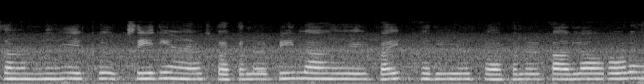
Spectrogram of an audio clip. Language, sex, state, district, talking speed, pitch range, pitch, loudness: Hindi, female, Rajasthan, Bikaner, 160 wpm, 245-265 Hz, 255 Hz, -14 LUFS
